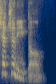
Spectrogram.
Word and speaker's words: Chicharito: So I guess the story behind their friendship is Checarito is also from... Am I pronouncing that right? – I think Chicharito. It's Chicharito.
